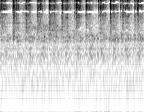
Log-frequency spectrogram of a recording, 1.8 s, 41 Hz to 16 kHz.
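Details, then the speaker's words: 1969 Rheem Califone 8030T mono portable reel-to-reel tape recorder: fast, even whirring hiss with light flutter, no scrapes or catches; rewind, does not stop automatically; normal tape rewind. "Here's fast forward. You can see it's fast as hell. Same rewind."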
